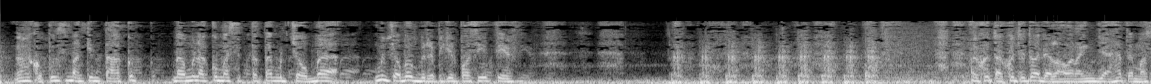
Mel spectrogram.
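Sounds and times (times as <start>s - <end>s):
speech: 0.2s - 6.3s, 9.8s - 11.5s
pounding on a bedroom door: 6.8s - 8.9s.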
